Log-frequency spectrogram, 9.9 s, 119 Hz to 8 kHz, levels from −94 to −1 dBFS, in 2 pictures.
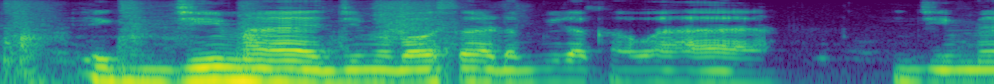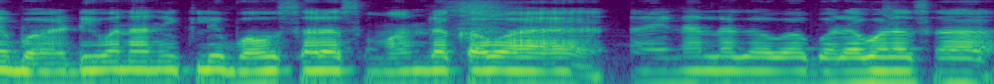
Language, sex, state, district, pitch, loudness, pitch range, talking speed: Hindi, male, Bihar, Muzaffarpur, 120 Hz, -18 LUFS, 115-125 Hz, 185 wpm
